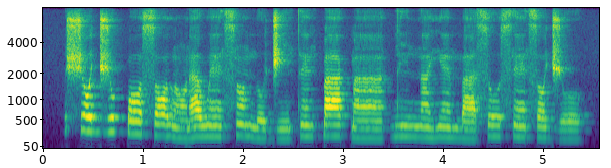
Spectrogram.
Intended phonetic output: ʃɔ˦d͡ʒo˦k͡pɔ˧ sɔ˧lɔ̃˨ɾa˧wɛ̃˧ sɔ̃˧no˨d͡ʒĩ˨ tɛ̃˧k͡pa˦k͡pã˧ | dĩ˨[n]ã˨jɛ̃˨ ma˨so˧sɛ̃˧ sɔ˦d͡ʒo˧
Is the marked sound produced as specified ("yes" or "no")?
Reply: yes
